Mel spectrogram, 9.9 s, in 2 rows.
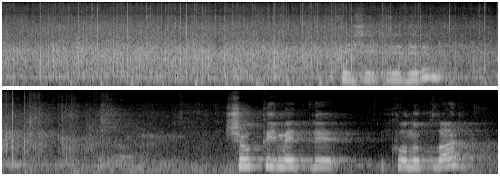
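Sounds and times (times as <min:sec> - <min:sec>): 
audience applause: 0:00.0 - 0:06.1
speech: 0:03.4 - 0:04.6, 0:07.3 - 0:09.7.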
